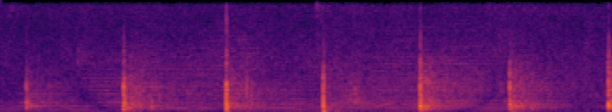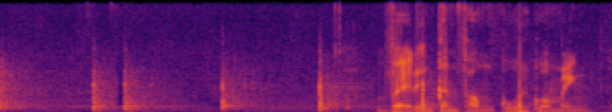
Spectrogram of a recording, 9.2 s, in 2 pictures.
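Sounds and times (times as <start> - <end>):
woman's heel footsteps echoing in a third-floor hallway: 0.1 - 7.4
speech: 7.6 - 9.1.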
